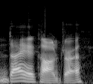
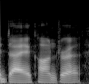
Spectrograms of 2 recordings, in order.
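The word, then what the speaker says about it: Dichondra: and where I'm at we say diondra and I heard Carol Klein from Gardener World say diondra so it's officially diondra even though it's spelled dondra you can say it however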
